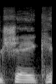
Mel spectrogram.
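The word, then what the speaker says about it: Sheik: And recognizes that racial tropes, that if you can have the iron shake and if you can have, they pronounced it chic, but I believe it should be pronounced shake,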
